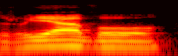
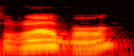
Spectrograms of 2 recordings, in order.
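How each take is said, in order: First: The name is said as 'Riavo'. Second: The name is said as 'Revo'. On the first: The speaker calls it wrong. "A lot of people pronounce it as Riavo" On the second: The speaker calls it right. "it's really pronounced as Revo"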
